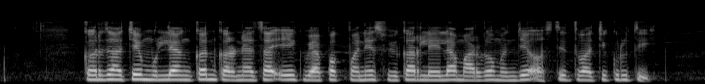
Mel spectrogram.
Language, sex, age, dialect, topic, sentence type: Marathi, female, 25-30, Varhadi, banking, statement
